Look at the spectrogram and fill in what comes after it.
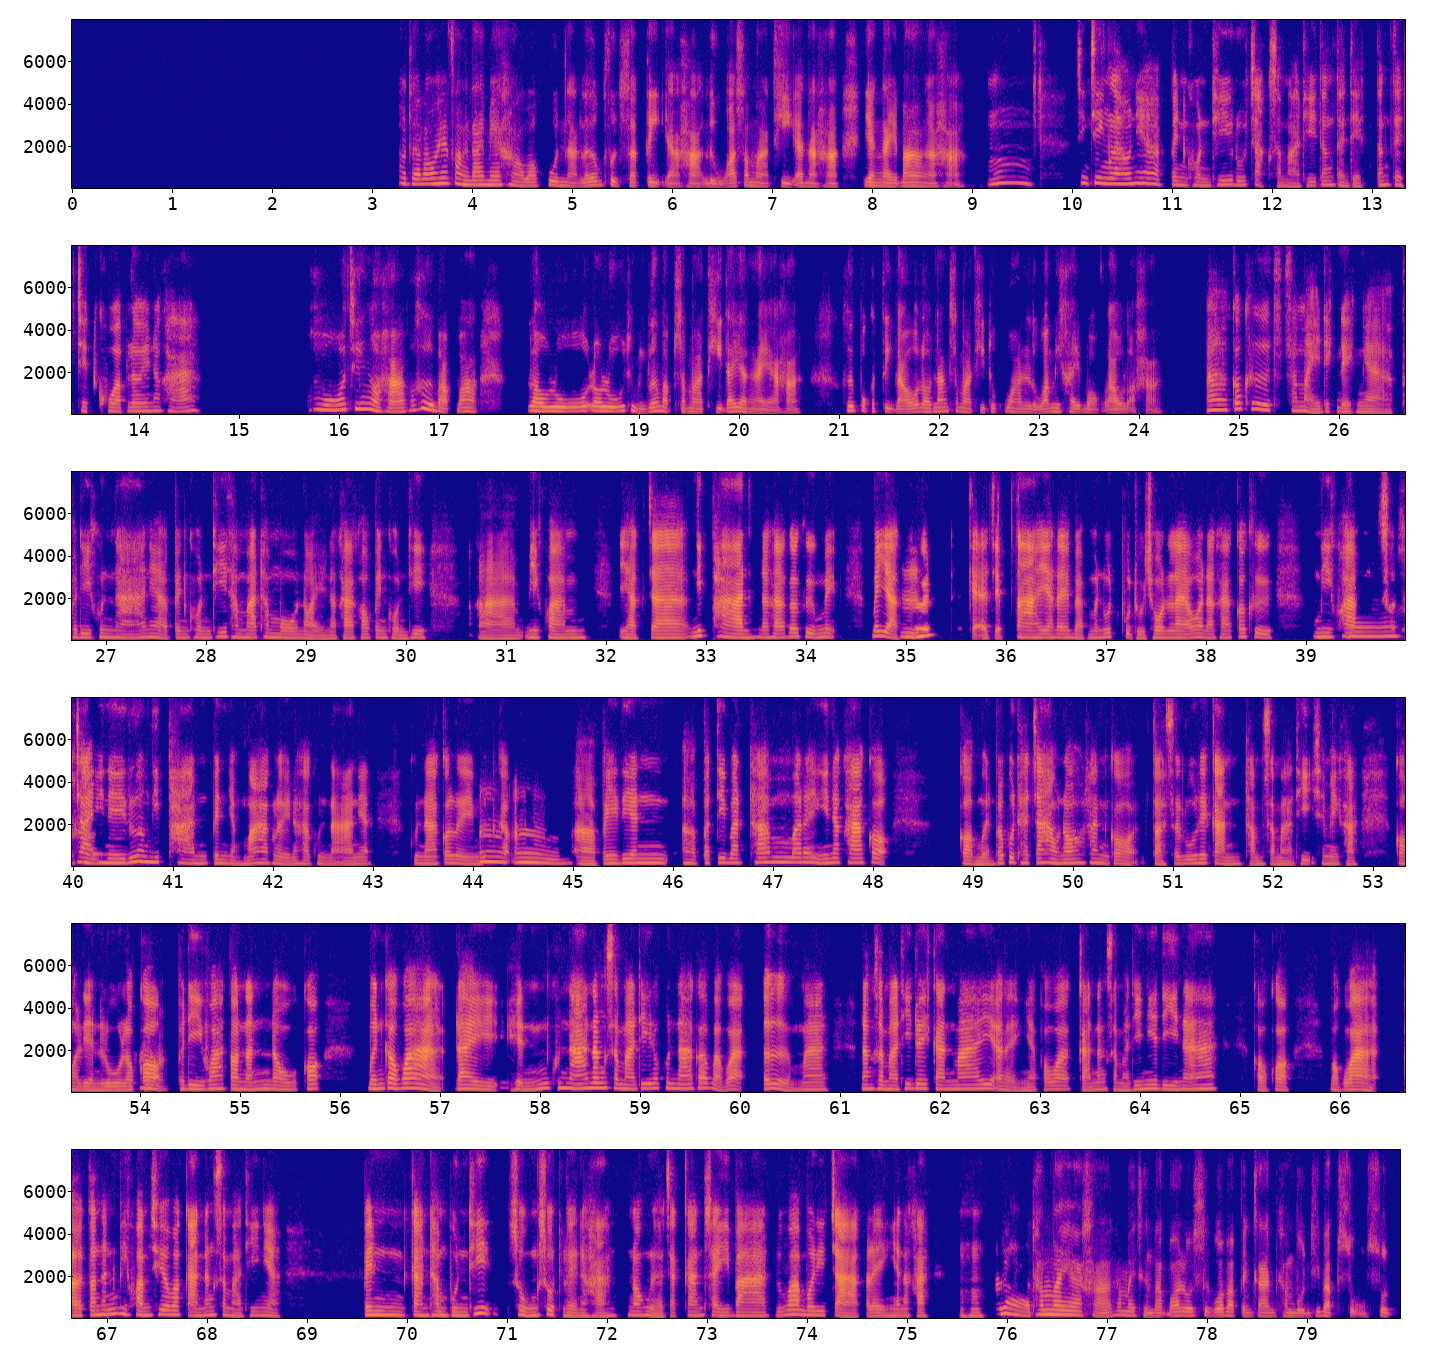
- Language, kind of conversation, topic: Thai, podcast, คุณเริ่มฝึกสติหรือสมาธิได้อย่างไร ช่วยเล่าให้ฟังหน่อยได้ไหม?
- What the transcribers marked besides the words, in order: surprised: "โอ้โฮ จริงเหรอคะ ?"; distorted speech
